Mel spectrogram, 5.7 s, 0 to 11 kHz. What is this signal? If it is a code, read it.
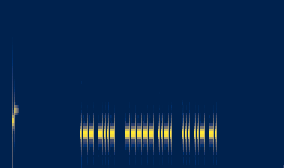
Morse code, heard as a keyed tone, about 37 wpm, 700 Hz. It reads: WX 0F SUN
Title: Practice QSO - Exchange 2 - Info - 40wpm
